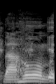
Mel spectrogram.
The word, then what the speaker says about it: Nahum: How do you say it? Nahum? Nahum. Nahum. I speak English. We say Nahum. Okay, Nahum. – In that book. – It is Nahum. It is probably Nahum, because I have to look at the Hebrew and see what the vowel pointing is on that.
